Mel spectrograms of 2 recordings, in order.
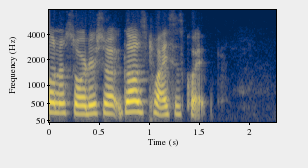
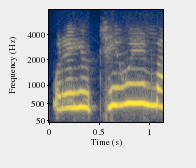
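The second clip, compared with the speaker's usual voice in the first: much higher, louder cutesy pet voice; 11 semitones higher, 7 dB louder than usual. Real, not acted. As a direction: coo it at the cat, high and loud. High baby talk to cat.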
